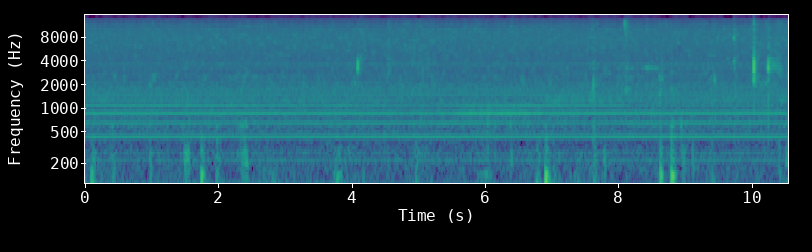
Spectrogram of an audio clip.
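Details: Normal heart sounds during cardiac auscultation foci teaching in a physical exam by systems: soft, low heartbeat thumps under a steady electrical hum with no added murmur, normal flow between systole and diastole.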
